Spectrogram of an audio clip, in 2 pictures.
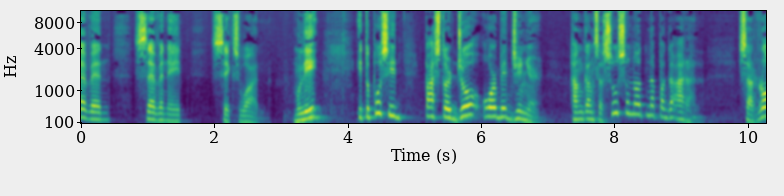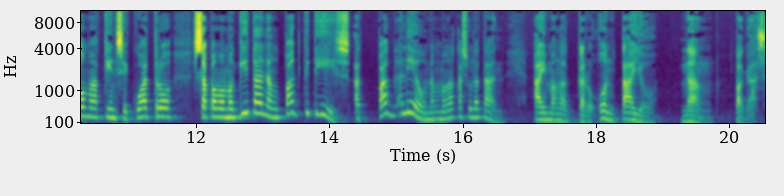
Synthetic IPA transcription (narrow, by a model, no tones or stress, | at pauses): ɛvɛn | sɛvɛnejt̪̚ | sɪkswã̰n | mʊli | ʔɪt̪ʊposɪ | past̪oɹd͡ʒoʔoɹbɛd͡ʒunjɛ̰ɹ | hɐŋɡaŋsɐsuːsʊno̞d̪̚nɐpɐɡaʔaːɾɐ̰l | sɐɾo̞mɐkinsɛkwat̪ɾo̞ | sɐpɐmɐmɐɡiːt̪ɐnɐŋpɐɡ̚t̪ɪt̪ɪʔɪsɐt̪̚pɐɡɐliwnɐŋmɐŋakɐsʊlɐt̪an | ʔɐjmɐŋaɡ̚kɐɾoʔo̞nt̪aːjo̞ | nɐŋ | pɐ̰ɡʔa̰ːsɐ̥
